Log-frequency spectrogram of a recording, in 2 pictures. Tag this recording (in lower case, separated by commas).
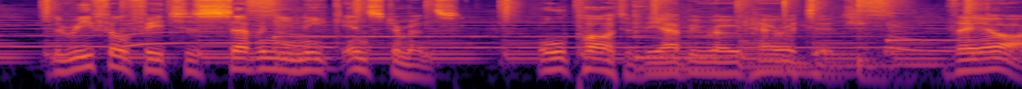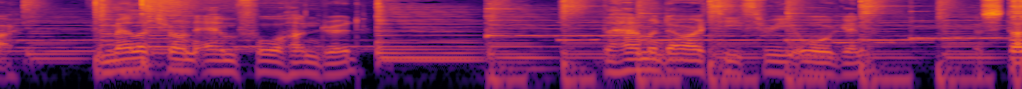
music, musical instrument, keyboard (musical), piano, speech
